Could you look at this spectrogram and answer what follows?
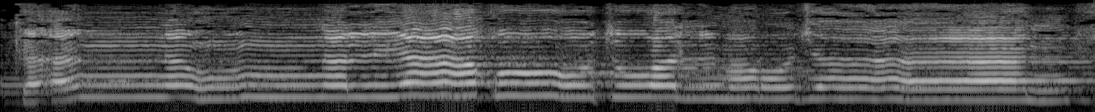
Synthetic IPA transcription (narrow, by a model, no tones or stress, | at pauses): kaʔanːahʊnːaljaːquːt̪walmɑɾˤd͡ʒaːn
